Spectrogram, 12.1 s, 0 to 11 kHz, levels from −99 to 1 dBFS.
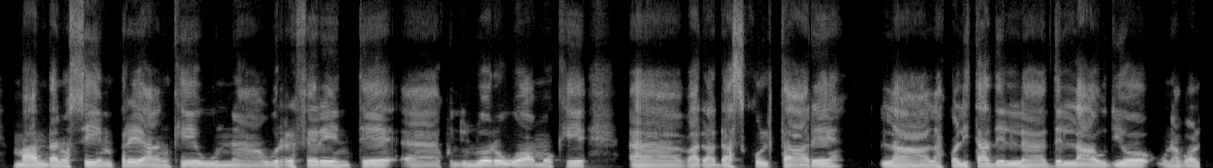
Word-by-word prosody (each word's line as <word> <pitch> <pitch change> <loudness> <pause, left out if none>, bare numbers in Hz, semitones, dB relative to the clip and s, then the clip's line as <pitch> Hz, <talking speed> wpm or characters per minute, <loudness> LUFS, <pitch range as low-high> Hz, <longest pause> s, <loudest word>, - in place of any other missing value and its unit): mandano 130 +1 +3
sempre 135 +1 +1
anche 115 +2 -1
un 110 -2 0
un 105 +1 -4
referente, 115 +2 +1
ehm, 105 -1 -7
quindi 115 +1 -10
un 115 - -3
loro 125 +1 +4
uomo 130 +1 +1
che, 115 -2 -1 0.5
uhm, 105 -1 -2
vada 120 -1 -1
ad 105 +2 -3
ascoltare 125 +2 0 0.4
la 110 -2 +1
la 110 0 -2
qualità 125 +3 +1
del 115 -2 +1
dell'audio 120 +2 +2
una 115 -4 -5
vol 115 0 0
120 Hz, 115 wpm, -26 LUFS, 110-125 Hz, 0.5 s, loro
